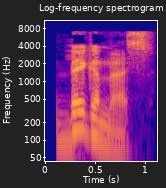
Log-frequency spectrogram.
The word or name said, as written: bigamously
